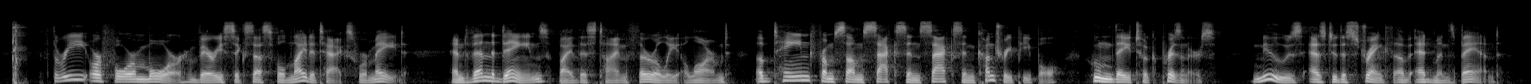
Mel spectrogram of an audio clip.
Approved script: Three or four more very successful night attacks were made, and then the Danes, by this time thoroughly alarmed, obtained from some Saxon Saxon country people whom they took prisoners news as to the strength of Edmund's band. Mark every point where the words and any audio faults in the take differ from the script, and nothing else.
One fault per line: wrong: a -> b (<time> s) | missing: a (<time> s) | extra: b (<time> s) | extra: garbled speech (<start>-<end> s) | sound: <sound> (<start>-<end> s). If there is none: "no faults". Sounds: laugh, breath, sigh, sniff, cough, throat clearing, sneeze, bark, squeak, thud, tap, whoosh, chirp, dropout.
sound: squeak (0.1-0.3 s)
